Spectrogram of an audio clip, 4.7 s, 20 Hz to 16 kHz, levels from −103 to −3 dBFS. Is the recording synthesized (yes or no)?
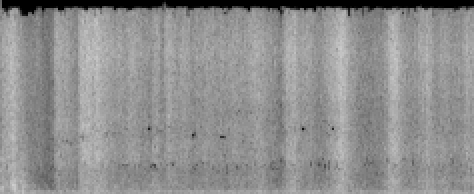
no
